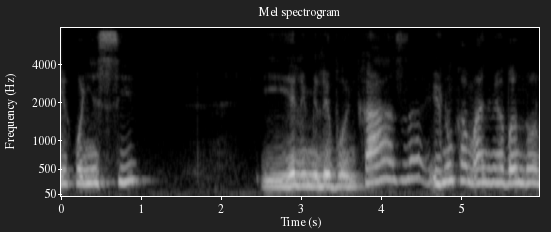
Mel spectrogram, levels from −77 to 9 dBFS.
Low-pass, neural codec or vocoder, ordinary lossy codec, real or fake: 7.2 kHz; vocoder, 44.1 kHz, 128 mel bands every 256 samples, BigVGAN v2; Opus, 64 kbps; fake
